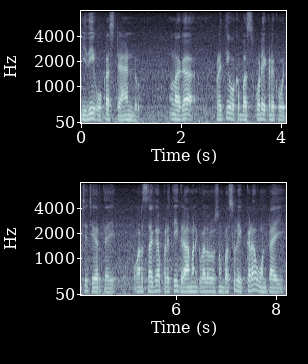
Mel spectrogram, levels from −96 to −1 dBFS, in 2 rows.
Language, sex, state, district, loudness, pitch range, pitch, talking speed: Telugu, male, Andhra Pradesh, Manyam, -18 LUFS, 115-130 Hz, 120 Hz, 130 wpm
